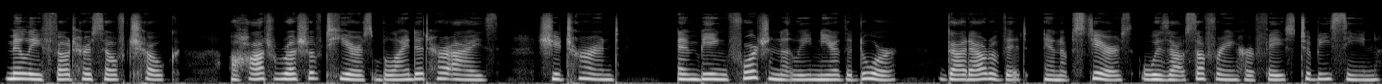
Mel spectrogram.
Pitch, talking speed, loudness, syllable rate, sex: 230 Hz, 145 wpm, -18 LUFS, 4.0 syllables/s, female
